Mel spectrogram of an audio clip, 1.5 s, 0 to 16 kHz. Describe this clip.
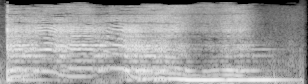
funny assed toilet fart 1
My funniest toilet fart yet!
explosion, weird, noise, poot, flatulence, flatulation, fart, gas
